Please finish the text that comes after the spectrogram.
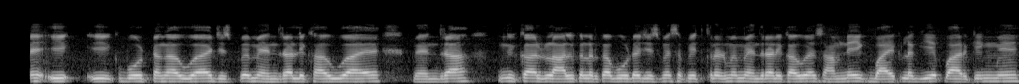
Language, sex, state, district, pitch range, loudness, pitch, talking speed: Hindi, male, Bihar, Saharsa, 135-145 Hz, -18 LUFS, 140 Hz, 205 wpm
